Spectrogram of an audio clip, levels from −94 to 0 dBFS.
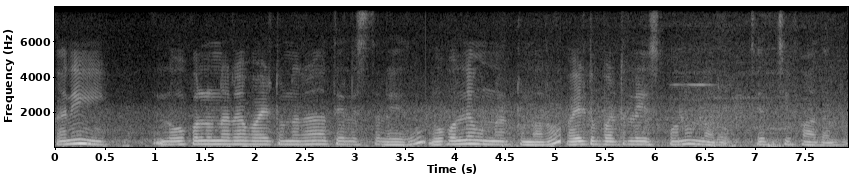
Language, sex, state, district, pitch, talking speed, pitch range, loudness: Telugu, female, Telangana, Nalgonda, 180 Hz, 105 wpm, 165-190 Hz, -28 LUFS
